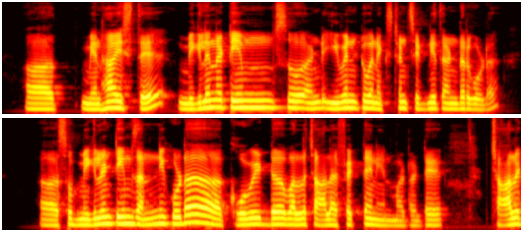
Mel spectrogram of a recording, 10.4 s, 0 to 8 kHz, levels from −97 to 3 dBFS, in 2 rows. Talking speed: 140 wpm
